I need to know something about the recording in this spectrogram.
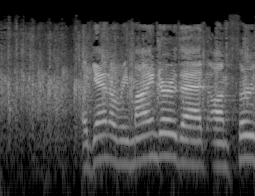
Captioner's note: applause in background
